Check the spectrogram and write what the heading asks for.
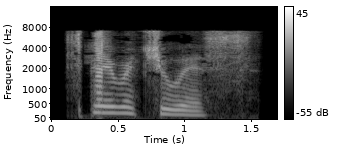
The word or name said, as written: spirituous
